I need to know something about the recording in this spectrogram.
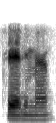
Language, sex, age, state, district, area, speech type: Tamil, male, 18-30, Tamil Nadu, Nilgiris, urban, conversation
